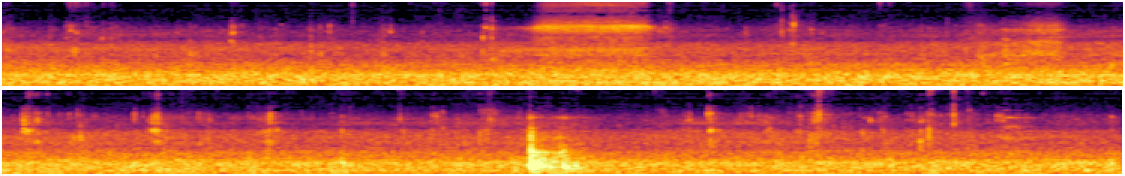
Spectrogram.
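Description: A person chewing a mouthful of rice and curry eaten by hand, with scattered small mouth and finger clicks, and one short louder thump about eight seconds in.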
